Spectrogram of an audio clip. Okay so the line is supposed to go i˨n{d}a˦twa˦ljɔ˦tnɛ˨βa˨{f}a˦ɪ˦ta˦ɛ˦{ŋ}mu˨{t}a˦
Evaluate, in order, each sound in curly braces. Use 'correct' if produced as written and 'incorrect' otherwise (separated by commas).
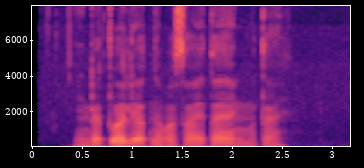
correct, incorrect, correct, correct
